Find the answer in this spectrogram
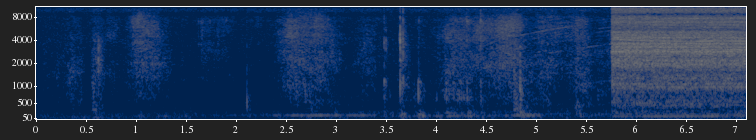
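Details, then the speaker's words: Travel CPAP machine switching on: quiet room hum and faint clicks, then a steady airflow roar from the machine. "Alright guys, now I said I'll give you a few little pointers on how to reduce the ambient noise from your travel CPAP machine."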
